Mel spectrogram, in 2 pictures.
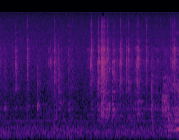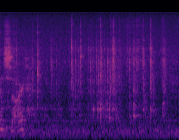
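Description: Tin foil crinkles and rustles under fingers.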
